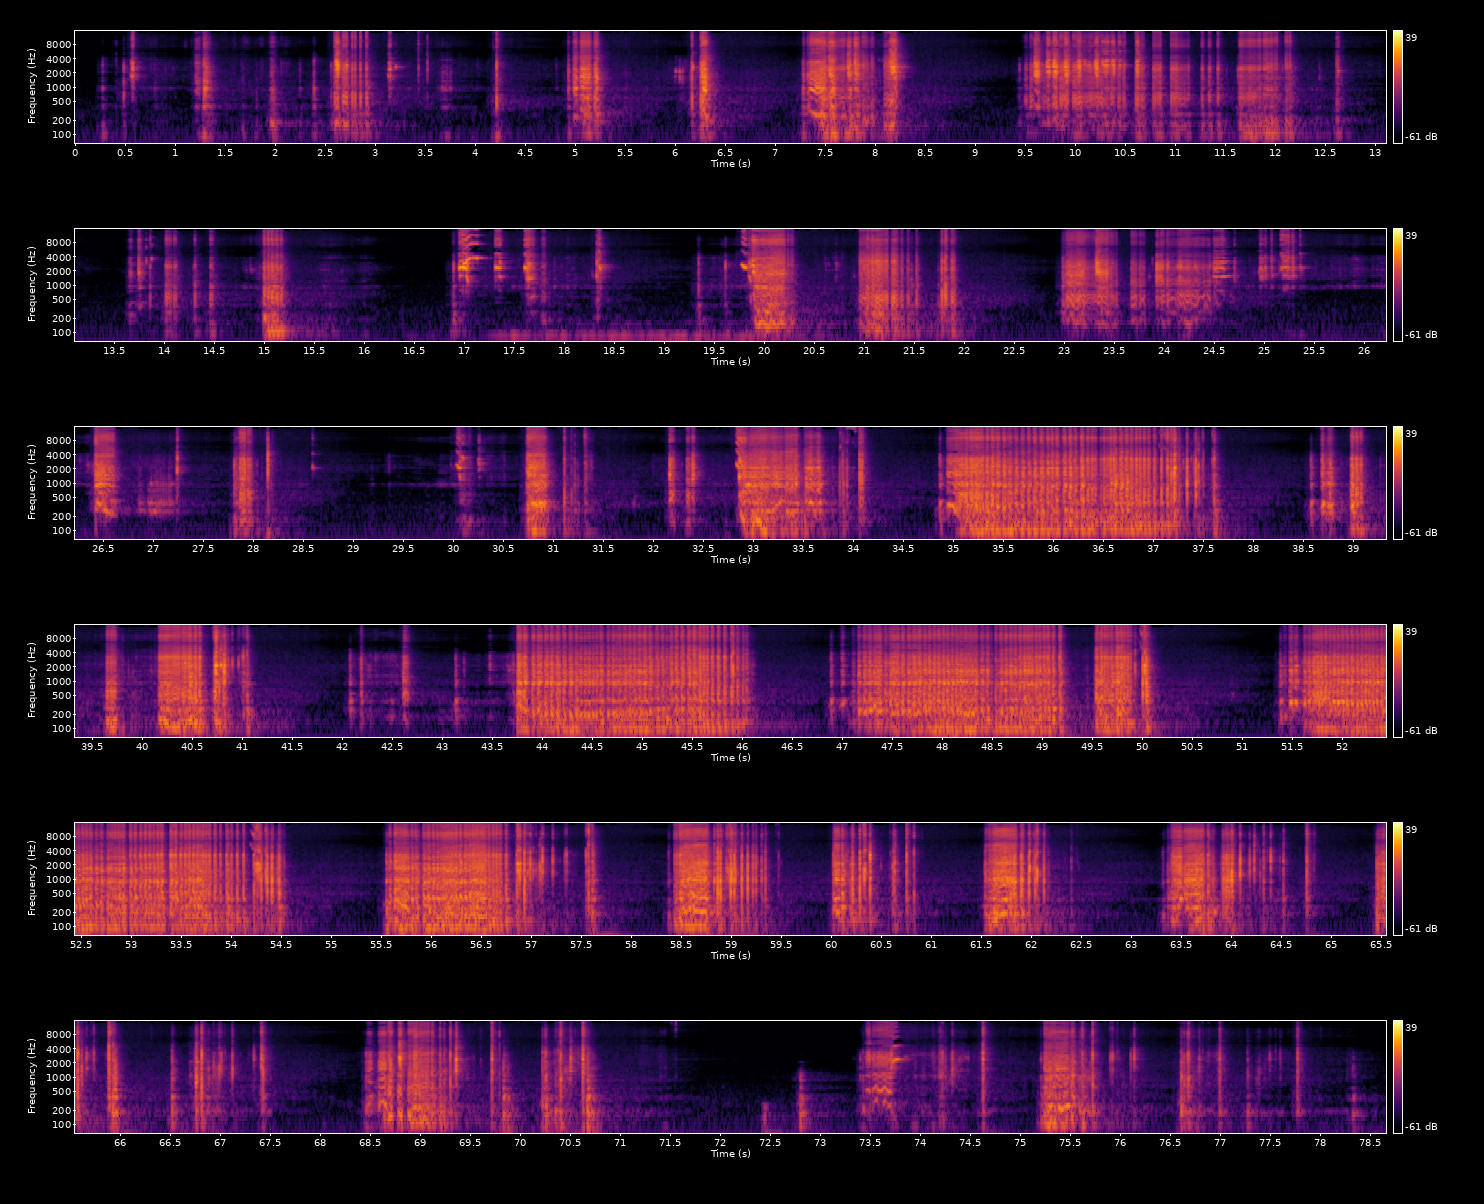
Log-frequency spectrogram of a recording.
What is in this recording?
plastic scraped on glass
A plastic/paper wrapping for tuna fish scraped against a glass plate. Some nice squeaking and creaking and some clicks. Some passages were cut out and some noise reduction done in Adobe Audition.
creaking, effect, experimental, glass, plastic, scraping, squeaking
